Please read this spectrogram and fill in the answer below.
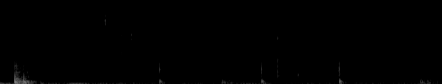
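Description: Near silence broken by a few faint, scattered clicks at a computer, about six in all, irregularly spaced.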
